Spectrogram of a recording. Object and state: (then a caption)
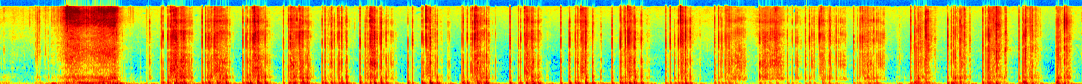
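Leather handbag being scratched. A hollow magenta pink studded saffiano leather tote, held in both hands, is scratched and rubbed with fingertips and nails, possibly touching its hardware. The result is a rapid run of short, dry, zipper-like scratching strokes with a dull low-frequency body and almost no ring.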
